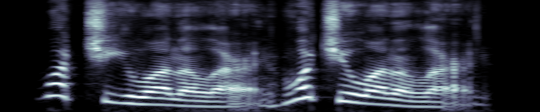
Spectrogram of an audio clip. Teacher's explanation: Want to acaba virando wanna.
